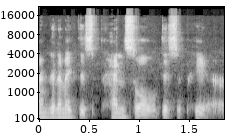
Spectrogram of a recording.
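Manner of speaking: cackling, cackling character voice. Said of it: "when he's like".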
